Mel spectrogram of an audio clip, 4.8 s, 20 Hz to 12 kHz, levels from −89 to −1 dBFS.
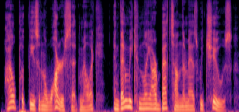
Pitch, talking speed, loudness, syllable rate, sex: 125 Hz, 250 wpm, -20 LUFS, 5.5 syllables/s, male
